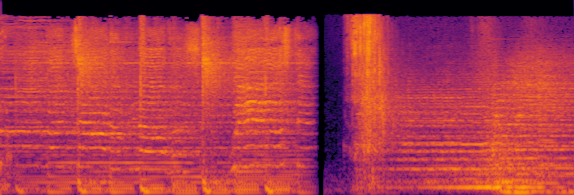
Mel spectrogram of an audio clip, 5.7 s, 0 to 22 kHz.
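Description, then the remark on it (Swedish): Loud, crisp crunches as someone bites into a McDonald's McCrispy crispy chicken burger, a few sharp crackling bites, a brief pause, then more crunching and chewing. “Upptäck det vackra ljudet av McCrispy Company för endast 89 kronor. En riktigt krispig upplevelse.”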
